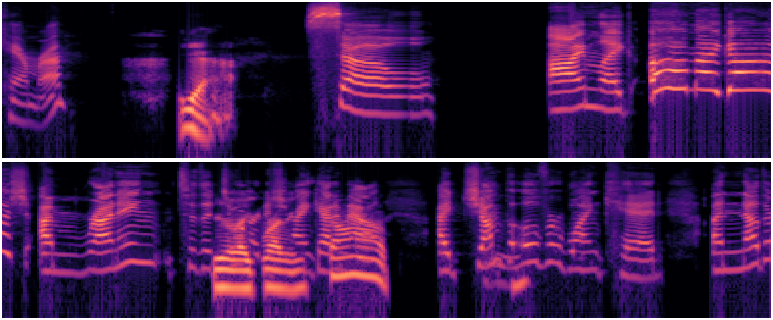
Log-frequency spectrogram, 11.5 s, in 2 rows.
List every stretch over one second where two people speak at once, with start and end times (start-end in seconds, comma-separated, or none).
7.3-8.6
